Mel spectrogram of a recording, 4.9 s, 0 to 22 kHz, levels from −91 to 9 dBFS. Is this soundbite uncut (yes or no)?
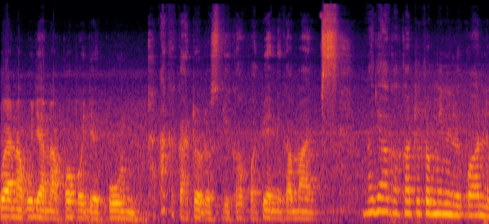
no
